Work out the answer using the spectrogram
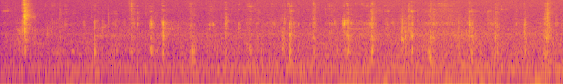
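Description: A person chewing a mouthful of steamed dumpling, with many short wet smacking and clicking mouth sounds.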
